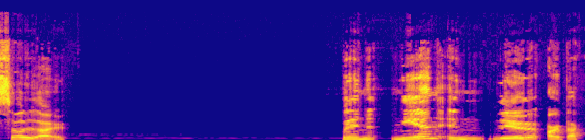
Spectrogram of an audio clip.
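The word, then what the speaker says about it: 설날: assimilation this can be seen in solar which is the korean new year so and now so no is pronounced as solo when nian and leo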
